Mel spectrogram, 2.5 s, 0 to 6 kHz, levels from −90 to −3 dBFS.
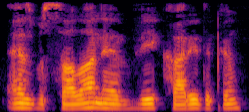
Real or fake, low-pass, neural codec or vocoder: real; 5.4 kHz; none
